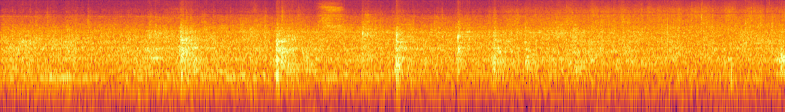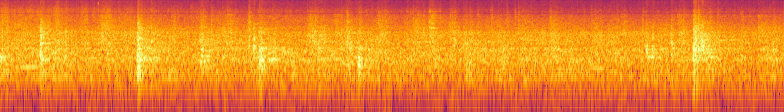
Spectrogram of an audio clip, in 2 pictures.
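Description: Railway carriage wheels rolling slowly over rail joints and points, with irregular clicks and knocks over a steady running noise.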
